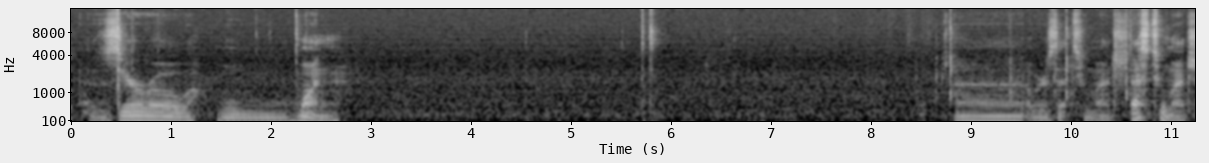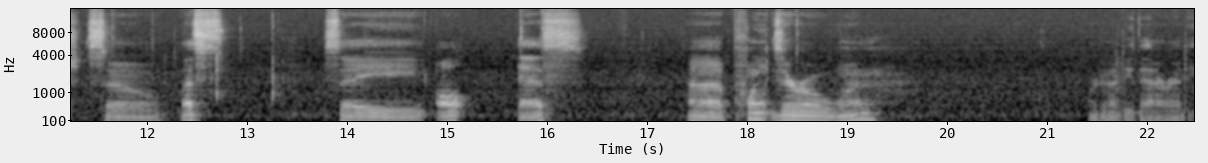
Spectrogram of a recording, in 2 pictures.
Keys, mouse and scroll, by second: 8.7-11.5 middle drag, 11.5 ctrl+z, 11.7 middle click, 12.0 middle click, 12.2-12.7 scroll up 1, 12.7-14.5 middle drag, 15.7 alt+s.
